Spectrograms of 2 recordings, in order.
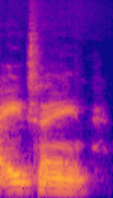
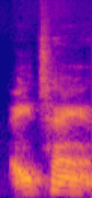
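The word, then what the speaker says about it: Achane: Devon A-Chain did his thing, though. A-Chan, let me pronounce his name correctly, man.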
